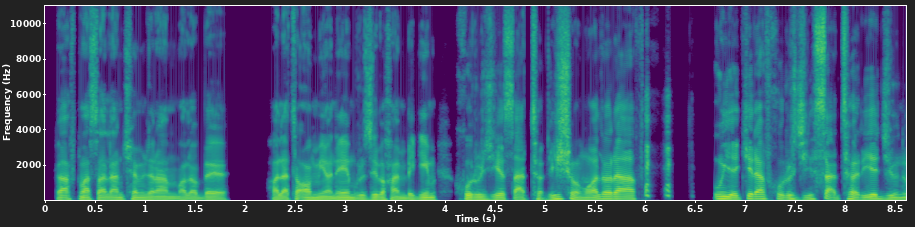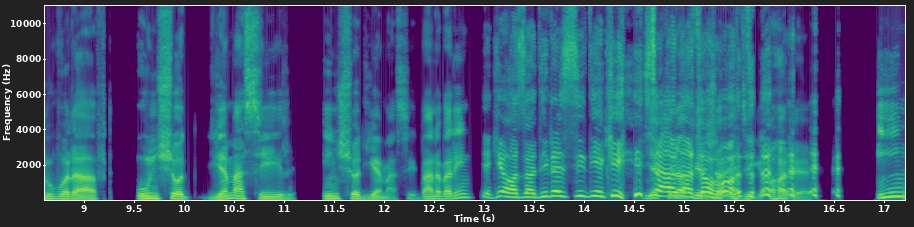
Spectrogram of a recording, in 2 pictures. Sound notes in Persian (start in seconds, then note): 14.3 خنده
